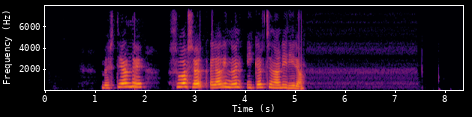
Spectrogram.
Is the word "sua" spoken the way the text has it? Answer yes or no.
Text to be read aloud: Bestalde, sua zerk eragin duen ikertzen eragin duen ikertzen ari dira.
yes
